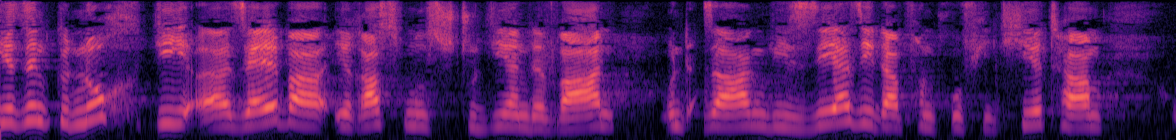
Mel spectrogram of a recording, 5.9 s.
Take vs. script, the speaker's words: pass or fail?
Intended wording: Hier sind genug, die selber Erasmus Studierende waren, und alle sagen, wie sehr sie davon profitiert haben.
fail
